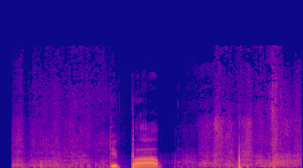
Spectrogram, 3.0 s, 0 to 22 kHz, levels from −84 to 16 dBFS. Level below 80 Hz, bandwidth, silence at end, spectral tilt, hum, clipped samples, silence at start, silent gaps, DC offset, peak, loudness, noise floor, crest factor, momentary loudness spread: -62 dBFS; 16.5 kHz; 0 s; -6 dB/octave; none; under 0.1%; 0.1 s; none; under 0.1%; -2 dBFS; -21 LUFS; -40 dBFS; 22 dB; 23 LU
